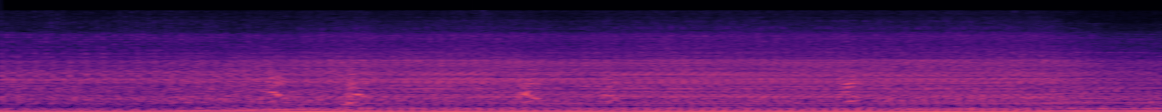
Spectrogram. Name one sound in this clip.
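A tractor engine rises in pitch as the tractor moves.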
